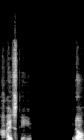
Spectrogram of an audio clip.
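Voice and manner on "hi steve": faint, soft whisper. Retelling what an entity said into an ear: imitating a whisper. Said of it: "kind of in a whisper".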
